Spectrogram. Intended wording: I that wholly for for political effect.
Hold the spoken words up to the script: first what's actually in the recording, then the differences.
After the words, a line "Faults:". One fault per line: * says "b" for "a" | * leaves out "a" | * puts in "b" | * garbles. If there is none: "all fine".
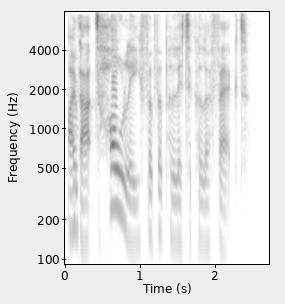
I that wholly for for political effect.
Faults:
all fine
